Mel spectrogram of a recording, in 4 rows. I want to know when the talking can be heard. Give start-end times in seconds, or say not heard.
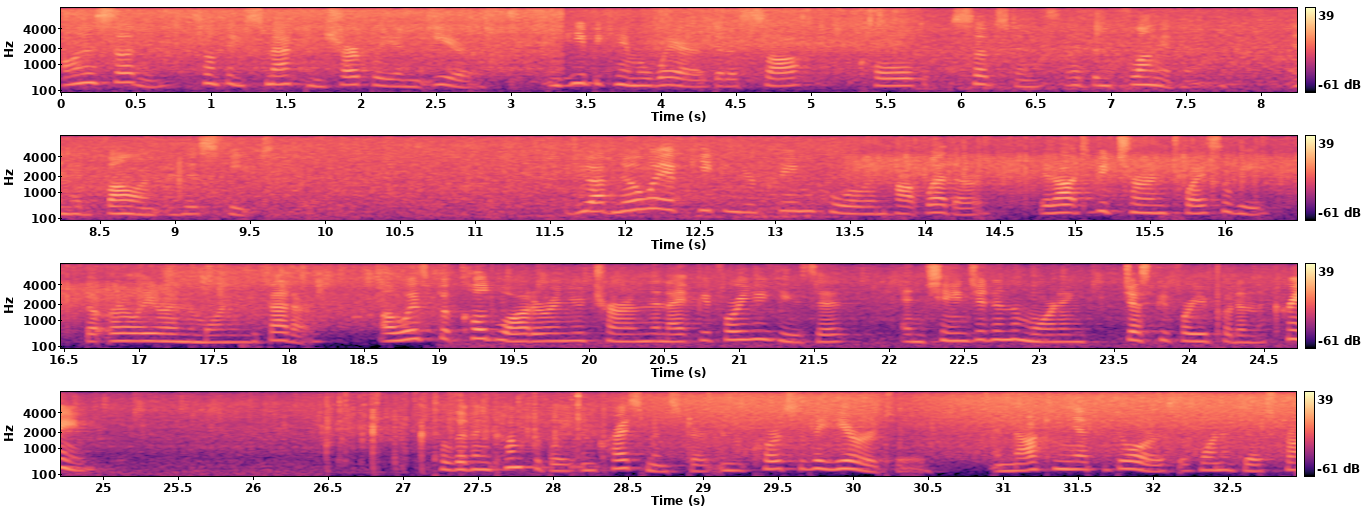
0.0-9.7, 11.6-24.9, 27.2-32.9.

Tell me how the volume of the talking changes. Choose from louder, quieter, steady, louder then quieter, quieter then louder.
steady.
